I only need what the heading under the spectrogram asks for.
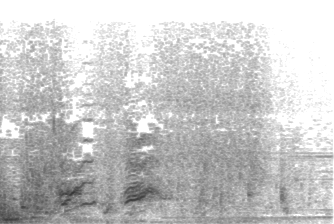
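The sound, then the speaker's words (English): A razor splashes into water, followed by a few messy sloshes and splatters that churn loudly for a moment before settling into a quieter trickle. “Oh, no, not in the water, Charles. Charles, please don't.”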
